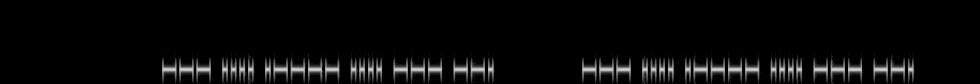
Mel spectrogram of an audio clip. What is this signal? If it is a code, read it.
Morse code, heard as a keyed tone, about 28 wpm, 700 Hz. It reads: OH1HOG OH1HOG
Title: DXCC-100 Call Signs - 6 Characters - Repeated 2x - 28wpm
